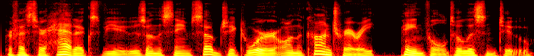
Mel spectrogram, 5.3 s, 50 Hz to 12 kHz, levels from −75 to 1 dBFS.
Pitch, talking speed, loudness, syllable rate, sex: 110 Hz, 170 wpm, -17 LUFS, 4.8 syllables/s, male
